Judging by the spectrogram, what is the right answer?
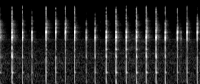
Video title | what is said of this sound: ASMR My favourite Knife Aztec Replica, Plastic sounds, metal sounds | As you can hear, it's hollow plastic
